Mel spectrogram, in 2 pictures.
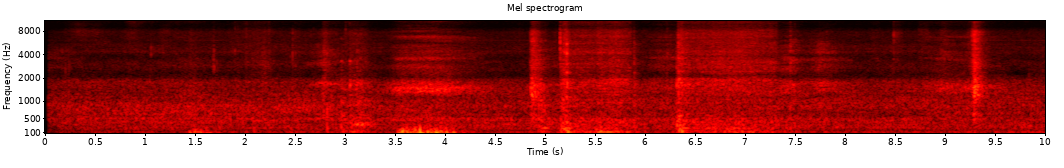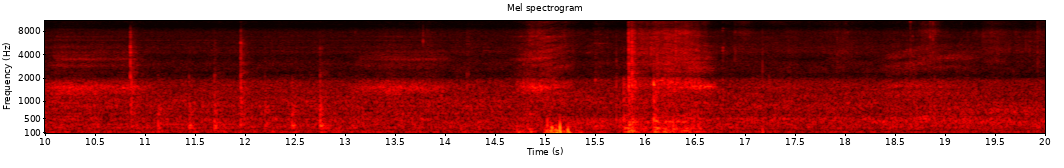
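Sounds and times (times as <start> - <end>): electric fan running: 0.0 - 20.0.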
